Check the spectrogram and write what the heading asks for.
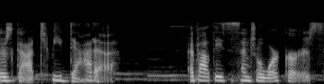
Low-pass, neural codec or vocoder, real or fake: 7.2 kHz; codec, 16 kHz in and 24 kHz out, 2.2 kbps, FireRedTTS-2 codec; fake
